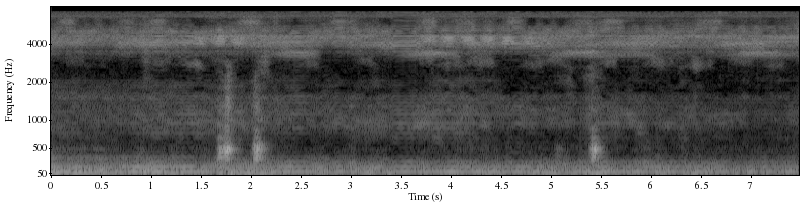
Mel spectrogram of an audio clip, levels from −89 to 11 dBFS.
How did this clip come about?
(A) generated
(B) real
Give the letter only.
A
